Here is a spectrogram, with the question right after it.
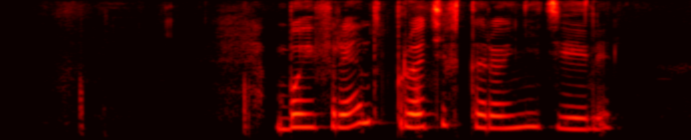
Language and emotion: Russian, positive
